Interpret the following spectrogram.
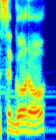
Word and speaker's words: Sagara: yang luas begitu juga Sagara dalam bahasa Jawa itu bacanya Segoro artinya larutan yang luas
